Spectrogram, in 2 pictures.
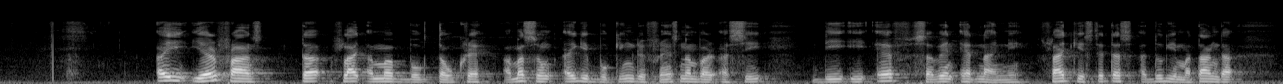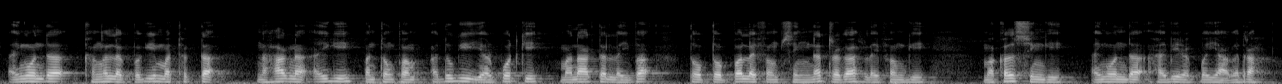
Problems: none marked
